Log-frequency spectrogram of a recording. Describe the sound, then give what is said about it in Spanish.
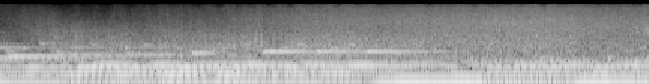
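Steady, dense rain hisses evenly throughout, mixed with low sustained droning tones that shift pitch every few seconds like an ambient musical bed. No voices are present. “estruendo no es el sonido más representativo de aquella tragedia que marcó el final de la Segunda Guerra Mundial, sino este, este, la lluvia.”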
